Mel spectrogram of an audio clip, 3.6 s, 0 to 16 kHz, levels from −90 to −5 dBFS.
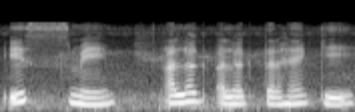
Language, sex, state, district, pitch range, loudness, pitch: Hindi, female, Haryana, Rohtak, 195-225 Hz, -14 LUFS, 205 Hz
